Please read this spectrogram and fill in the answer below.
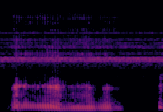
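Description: A faint, rough snore lasting just over a second, dying away shortly before the end.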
